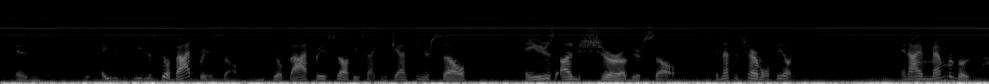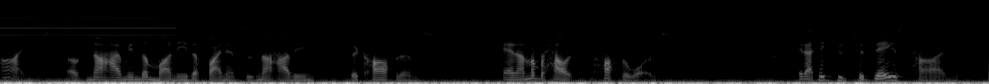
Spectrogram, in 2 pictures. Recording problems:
muffled; slightly; fading above 4 kHz
low rumble; loud; throughout; 10 dB below the speech
high-pitched whine; noticeable; until 12 s; 5.5 kHz, 10 dB below the speech

